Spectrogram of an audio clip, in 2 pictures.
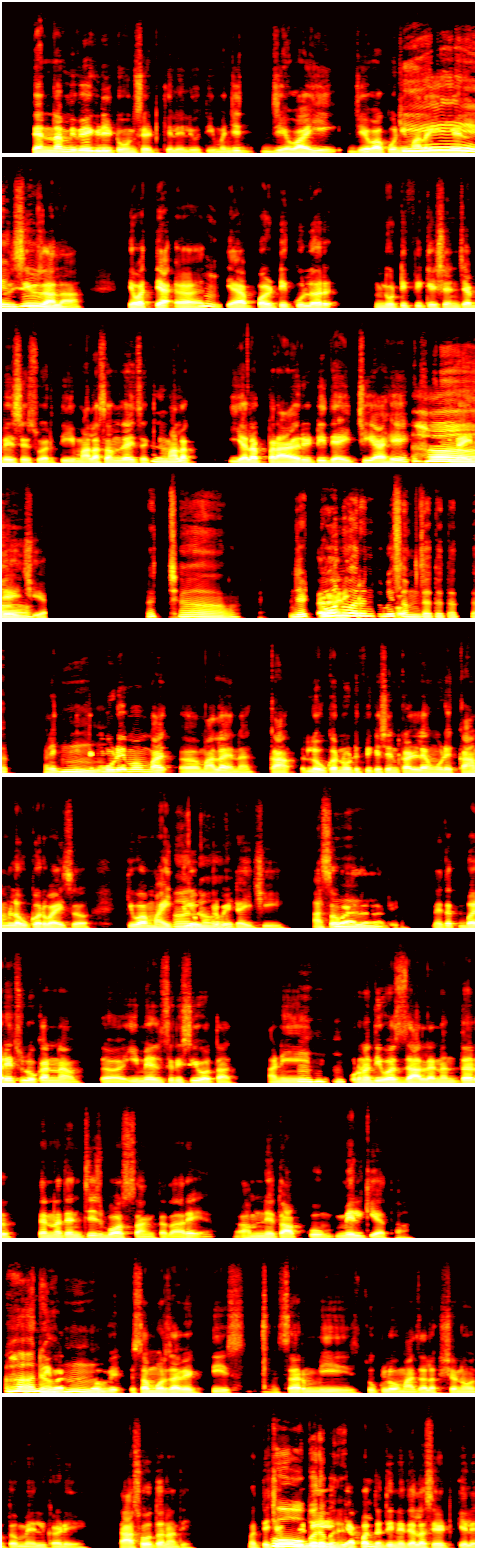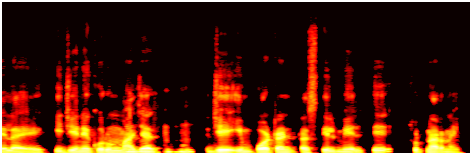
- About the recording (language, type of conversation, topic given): Marathi, podcast, तुम्ही संदेश-सूचनांचे व्यवस्थापन कसे करता?
- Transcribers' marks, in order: drawn out: "ओके"; in English: "बेसिसवरती"; in English: "प्रायोरिटी"; drawn out: "हां"; other background noise; in Hindi: "अरे हमने तो आपको मेल किया था"; tsk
